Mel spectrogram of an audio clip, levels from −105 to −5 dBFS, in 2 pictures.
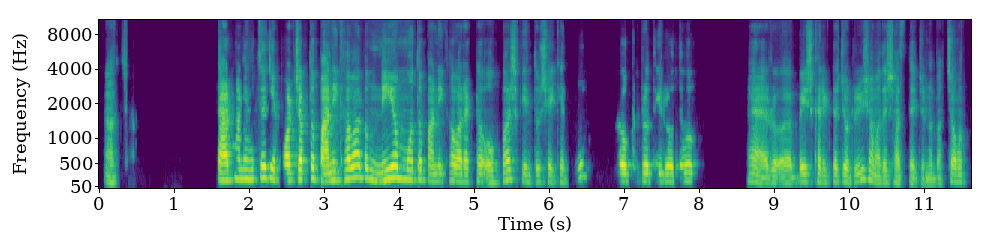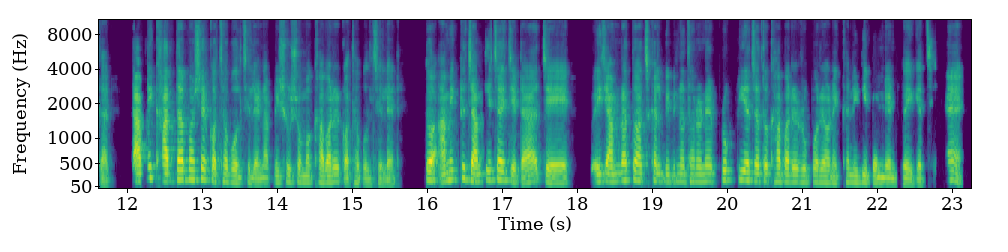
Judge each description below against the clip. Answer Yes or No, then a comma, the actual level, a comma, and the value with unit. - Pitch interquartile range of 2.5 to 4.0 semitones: No, average, 5.1 semitones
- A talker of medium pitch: Yes, medium, 150 Hz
